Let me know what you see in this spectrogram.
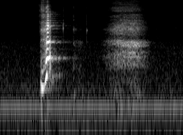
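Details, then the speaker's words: A sleeping dog snores: a short snorting intake, then a soft, rushing exhale, over a faint steady room hum. "Can you hear my dog snoring?"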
